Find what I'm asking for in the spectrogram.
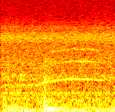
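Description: Flo, a pet cat, gives a single short, faint meow in a quiet room.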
